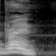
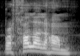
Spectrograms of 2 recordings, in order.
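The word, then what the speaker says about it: Bruttenholm: But moving on, we're introduced to more prevalent heroes in this Hellboy U, which is Trevor Broom, or Bratolahom. As if you were to read it from the way they actually write. Luckily, from this journal entry, the captain luckily pronounced Broom in his own journal entry.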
